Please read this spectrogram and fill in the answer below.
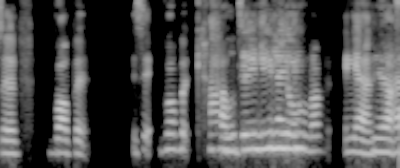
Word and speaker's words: Cialdini: Is it Robert Cialdini? Or Robert, that's how you say it, isn't it? Cialdini.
